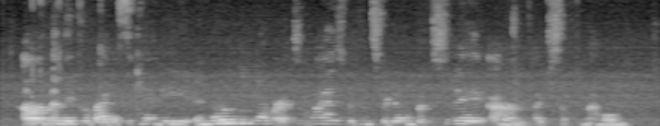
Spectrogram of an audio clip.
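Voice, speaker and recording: A woman's high-pitched voice with ordinary pitch variation, against noticeable background noise. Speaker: design meetup organizer. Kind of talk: casual presentation to a group. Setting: meeting room with live audience. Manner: fast; animated.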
